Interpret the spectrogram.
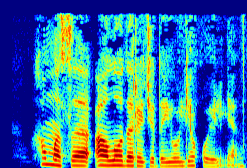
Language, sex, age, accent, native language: Uzbek, female, under 19, Toshkent shahri, Uzbek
